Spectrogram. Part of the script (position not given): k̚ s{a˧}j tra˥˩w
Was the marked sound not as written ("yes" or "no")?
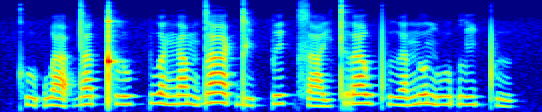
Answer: no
